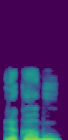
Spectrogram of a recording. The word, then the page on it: ರಕಾಬು: rakābu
